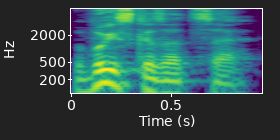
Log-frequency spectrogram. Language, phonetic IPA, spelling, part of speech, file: Russian, [ˈvɨskəzət͡sə], высказаться, verb, Ru-высказаться.ogg
- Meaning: 1. to express oneself, to express one's opinion 2. passive of вы́сказать (výskazatʹ)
